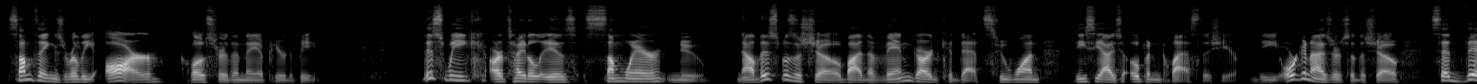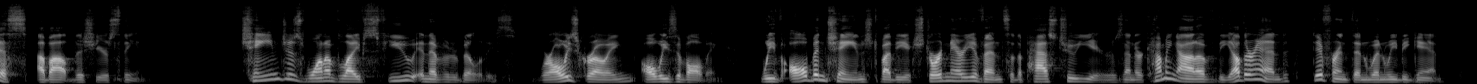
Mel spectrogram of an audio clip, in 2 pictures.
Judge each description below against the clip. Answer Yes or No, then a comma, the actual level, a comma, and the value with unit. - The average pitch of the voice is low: Yes, low, 120 Hz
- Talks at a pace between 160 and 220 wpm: Yes, average, 165 wpm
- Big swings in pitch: No, average, 4.5 semitones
